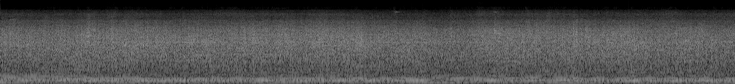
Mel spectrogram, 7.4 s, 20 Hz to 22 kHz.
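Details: 26 HP Kohler V-twin lawn tractor mowing deep grass at full throttle after two new ignition coils were fitted. A high drone with a wavering, uneven note, still sputtering at high RPM. Cause not yet confirmed.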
